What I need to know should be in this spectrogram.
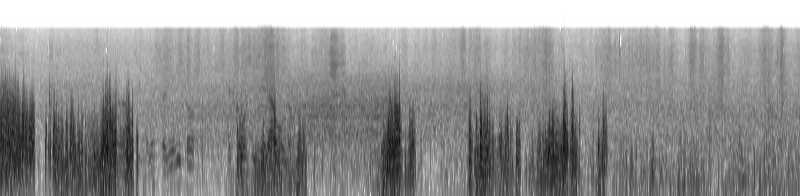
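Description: Footsteps walk along a paved sidewalk outdoors.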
